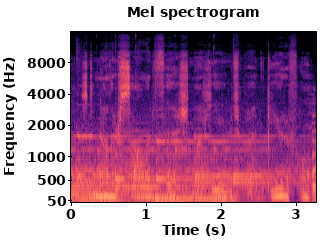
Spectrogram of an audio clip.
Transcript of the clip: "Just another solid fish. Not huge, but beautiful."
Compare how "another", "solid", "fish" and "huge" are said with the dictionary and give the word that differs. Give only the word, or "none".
huge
